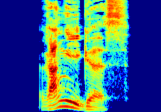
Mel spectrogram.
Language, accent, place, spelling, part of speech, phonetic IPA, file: German, Germany, Berlin, rangiges, adjective, [ˈʁaŋɪɡəs], De-rangiges.ogg
- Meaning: strong/mixed nominative/accusative neuter singular of rangig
